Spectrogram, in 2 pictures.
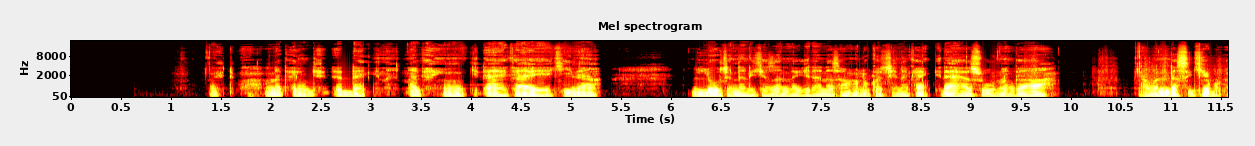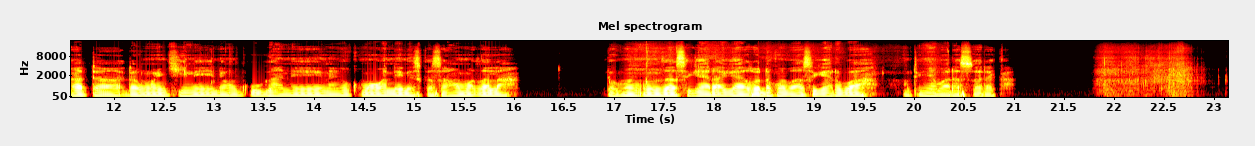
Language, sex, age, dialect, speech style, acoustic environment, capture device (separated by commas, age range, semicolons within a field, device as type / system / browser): Hausa, male, 25-34, Nigeria - Katsina, happy, people talking, mobile / Linux / Chrome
